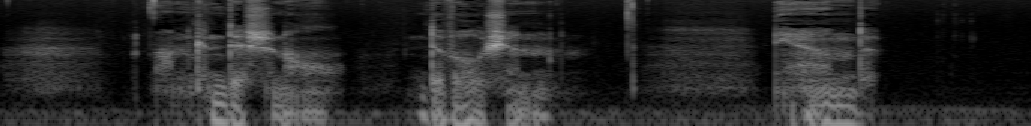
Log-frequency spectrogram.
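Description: A man speaks calmly and closely into a microphone, in short bursts with pauses.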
